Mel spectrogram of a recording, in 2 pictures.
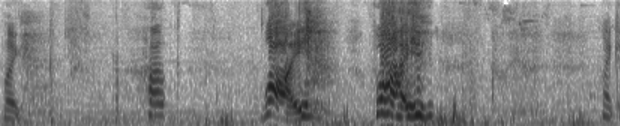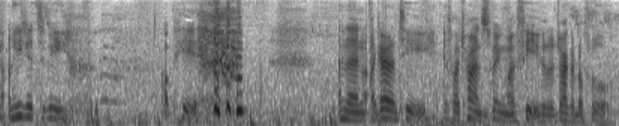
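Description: A woman's voice: medium pitch, moderate pace. A young woman, out of breath, chatting and swearing casually to her phone in a park as a vlogger. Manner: chatty, swearing, frequent laughs. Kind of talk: casual vlog chat. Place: outdoors in a town park. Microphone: handheld phone.

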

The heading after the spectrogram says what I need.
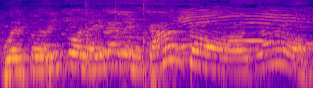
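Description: A Salvadoran man hosts a family quiz show with a high, bright voice and a joking, teasing manner. He sounds far from the microphone in an echoey hall, and a loud audience crowd is heard behind him. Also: unhurried. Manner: joking, teasing, laughs often. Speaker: game show host. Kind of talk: lively quiz show hosting.

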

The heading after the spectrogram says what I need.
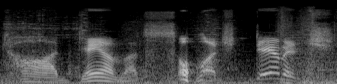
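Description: Man, let's-play commentator, slow delivery, lively swings in pitch, reacts out loud. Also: music in the background. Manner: reactive, talks to himself and the enemies. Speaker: gameplay commentator.

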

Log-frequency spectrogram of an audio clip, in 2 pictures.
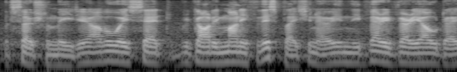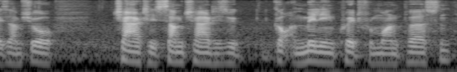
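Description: A ranting man with a low voice. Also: fairly even intonation, fairly quick, few pauses, a bit bright, a little hiss or hum. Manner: passionate, ranting, self-mocking. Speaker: wildlife charity host. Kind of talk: live-stream chat.

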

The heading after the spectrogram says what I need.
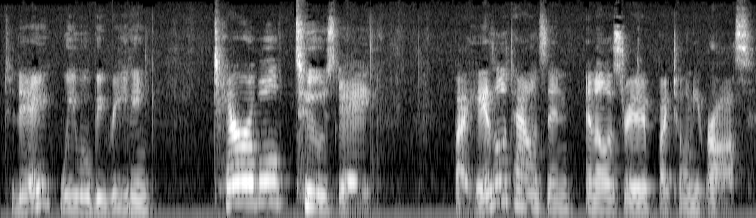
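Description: A young woman with a medium-pitched voice reads a children's picture book in a small room, unhurried, expressive, and dropping in casual asides. A laptop camera captures the reading.

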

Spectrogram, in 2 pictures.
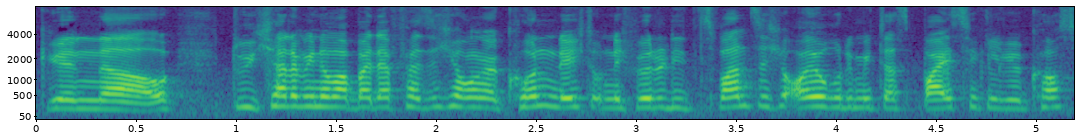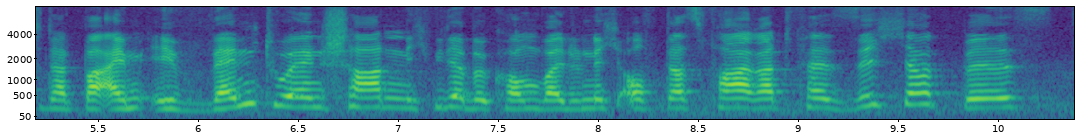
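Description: A man's voice: sits high, steady tone, brisk, few pauses, fairly bright tone. A man voicing a fussy, pedantic man on the phone who keeps saying "genau" in an overly polite, prim way.

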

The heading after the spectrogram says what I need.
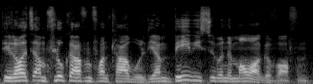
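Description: A man's voice: on the high side, sing-song, quick pace, a little hiss or hum. A man in his forties, a host driving a car and talking earnestly with his guest in a casual interview. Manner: earnest, talks while driving. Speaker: host and driver. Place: driver's seat of a car, city street.

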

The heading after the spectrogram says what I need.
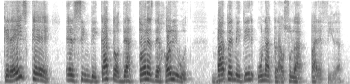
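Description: A man's voice: high-pitched, animated, a little slow, darkish tone. A man, ranting as a YouTube commentator, indignant and repeating his points. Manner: indignant, repeats points and mocks others in quotes. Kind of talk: opinion rant to camera.

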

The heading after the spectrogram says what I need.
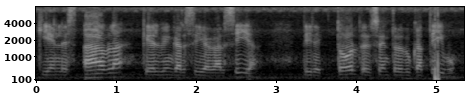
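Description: A man's voice: medium pitch, measured pace, creaky, a bit bright, a little hiss or hum, rough recording. A male school director with a Dominican accent, heard in a phone voice message played on air, making a stiff official announcement. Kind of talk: formal announcement.

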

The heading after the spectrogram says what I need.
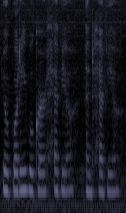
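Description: A woman hypnotist leading a slow, soothing induction, drifting in and out of a whisper. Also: fairly high pitch, monotone, mellow, a little hiss or hum.

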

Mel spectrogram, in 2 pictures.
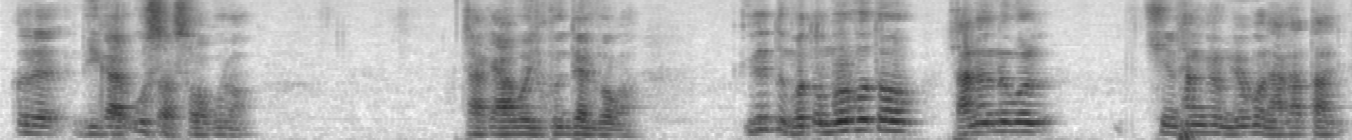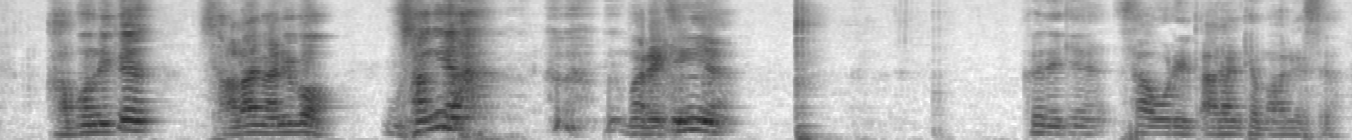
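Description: A male pastor giving a Sunday afternoon sermon, telling Bible stories in casual speech and prodding the congregation with quick questions. He swings between loud outbursts and quiet asides. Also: on the high side, lively intonation. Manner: colloquial storytelling preaching, prodding the congregation with "예?".

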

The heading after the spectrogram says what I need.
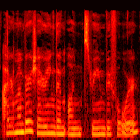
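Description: A woman with a lowish voice talks at normal speed with no echo, hosting a casual livestream as an ASMR streamer and Vtuber. Tearful, crying as she laughs, she comes across flustered, apologetic and self-deprecating, drifting into soft whispers close to a binaural ASMR microphone.

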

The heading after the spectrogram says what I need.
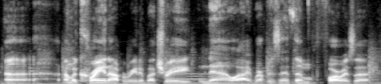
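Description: A man tells his story as an interview guest. He speaks slowly and easily, with lots of fillers. His voice sits very low, and soft music plays faintly underneath. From Brooklyn, New York. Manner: relaxed, unhurried, frequent fillers. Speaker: interview guest, watch collector.

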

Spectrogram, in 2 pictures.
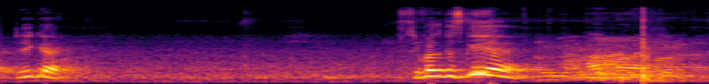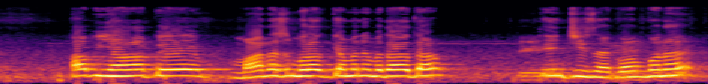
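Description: A woman teaching a classroom grammar lesson, constantly posing quick questions to her students and answering them herself. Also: sits high, warm tone, low-quality recording. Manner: addresses students as "beta". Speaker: religious teacher.

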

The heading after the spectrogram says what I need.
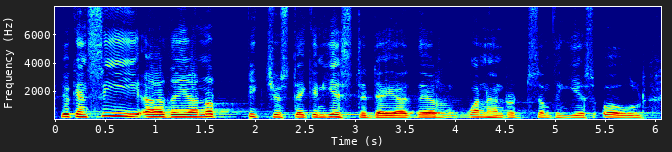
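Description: A man's voice: fairly high pitch, steady tone, measured pace, warm tone. An older man from Finland giving a university physics colloquium, quizzing the audience with many fillers. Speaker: physics lecturer. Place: lecture hall. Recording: long hall reverb.

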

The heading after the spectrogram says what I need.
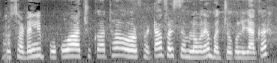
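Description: A woman in her thirties hosts a casual family vlog from her home. Her voice sits a bit higher than most. She chats fondly and repeats words in an affectionate way. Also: fairly quick, heavy background noise. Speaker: vlog host and mother.

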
